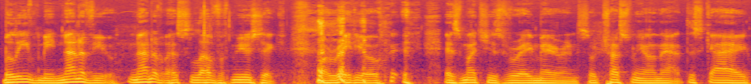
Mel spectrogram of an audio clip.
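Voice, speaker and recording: With a low, steady, dark voice that runs a little slow, an older man from Massachusetts rambles happily through stories as a guest DJ in relaxed studio talk, humming tunes along the way.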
